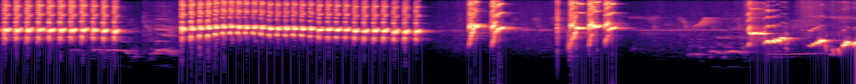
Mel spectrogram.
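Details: White-rumped shama in energetic full song packed with rich mimicked material, played as a lure to make rival birds answer: two long, fast, buzzy rattling trills, then sharp high whistled notes and short rising slurred phrases.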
